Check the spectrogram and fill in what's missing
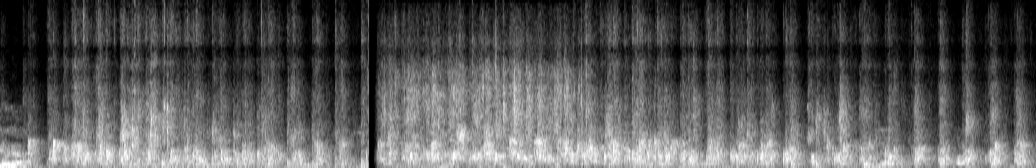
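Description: Loud sustained applause from an audience at a Kochi event fills the whole stretch, with a momentary cut partway through, the clapping continuing dense and steady afterward and settling into distinct rhythmic claps.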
